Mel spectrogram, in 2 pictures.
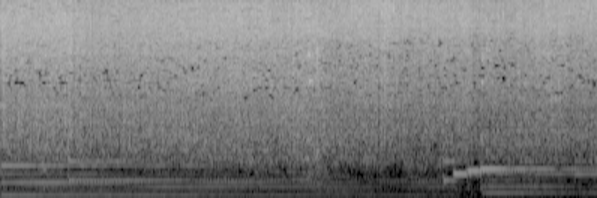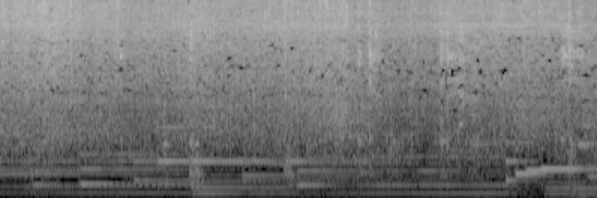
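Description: Cut yard-long beans and potato matchsticks frying in hot oil in a metal wok, with a steady sizzle and a spatula stirring through them. Background music of held notes plays underneath.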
